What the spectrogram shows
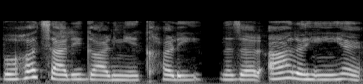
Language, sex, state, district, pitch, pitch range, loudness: Hindi, female, Madhya Pradesh, Bhopal, 225 Hz, 215-240 Hz, -15 LUFS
